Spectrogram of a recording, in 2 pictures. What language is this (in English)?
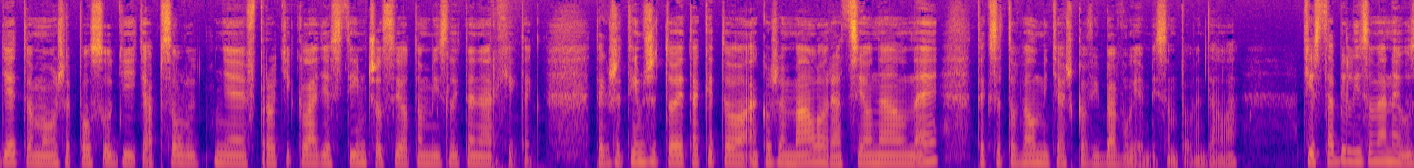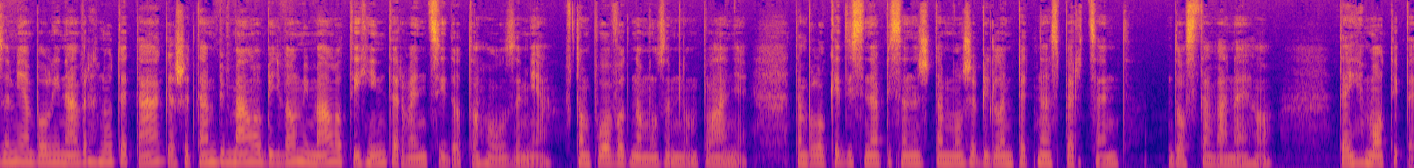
Slovak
